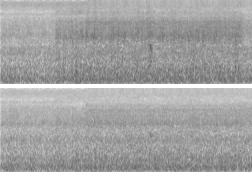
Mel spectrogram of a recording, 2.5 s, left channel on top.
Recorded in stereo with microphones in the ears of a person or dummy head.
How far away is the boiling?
About 0.7 m.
